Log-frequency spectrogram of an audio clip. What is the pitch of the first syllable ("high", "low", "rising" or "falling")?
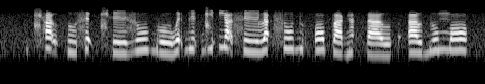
falling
